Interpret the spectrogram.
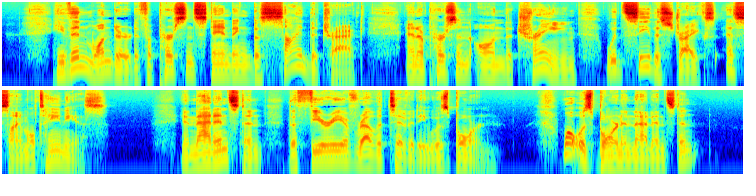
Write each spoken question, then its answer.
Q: What was born in that instant?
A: In that instant, the theory of relativity was born.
